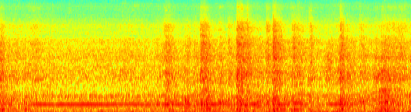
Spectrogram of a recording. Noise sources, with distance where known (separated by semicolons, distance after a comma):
large-sounding engine, near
